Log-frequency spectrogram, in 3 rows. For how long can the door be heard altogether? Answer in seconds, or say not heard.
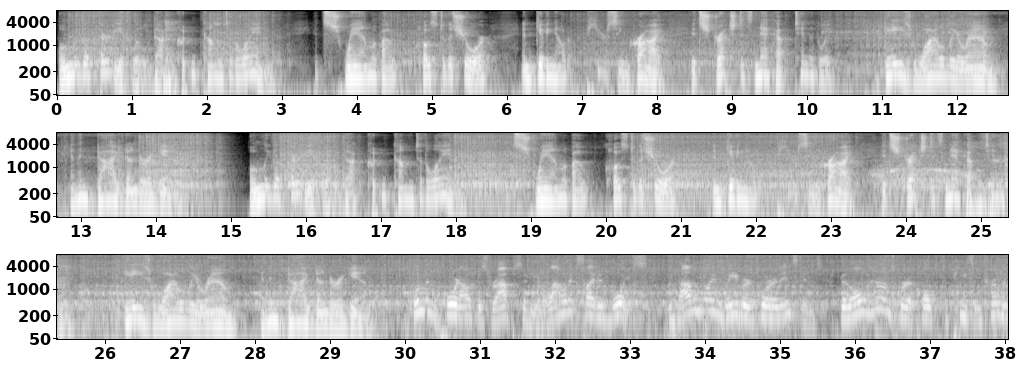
2 s.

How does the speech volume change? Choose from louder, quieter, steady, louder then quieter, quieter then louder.
steady.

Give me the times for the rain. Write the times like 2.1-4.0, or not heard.
not heard.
